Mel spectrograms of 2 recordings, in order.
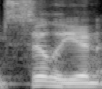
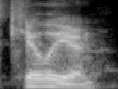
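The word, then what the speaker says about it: Cillian: Murphy back in 2008 he kept pronouncing his name San and eventually Murphy politely told him it's Killian whoops I just did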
